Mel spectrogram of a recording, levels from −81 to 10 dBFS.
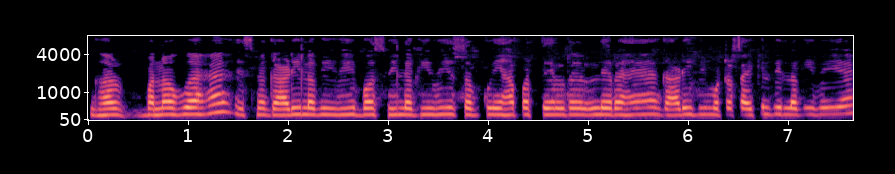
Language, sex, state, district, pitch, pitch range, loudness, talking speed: Hindi, female, Bihar, Sitamarhi, 225 Hz, 220-230 Hz, -15 LUFS, 220 wpm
